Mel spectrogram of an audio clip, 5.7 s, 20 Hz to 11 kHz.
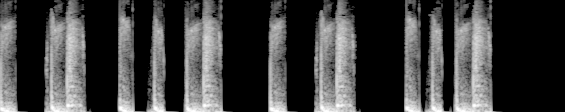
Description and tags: Scratching Kick n Snare @ 89BPM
